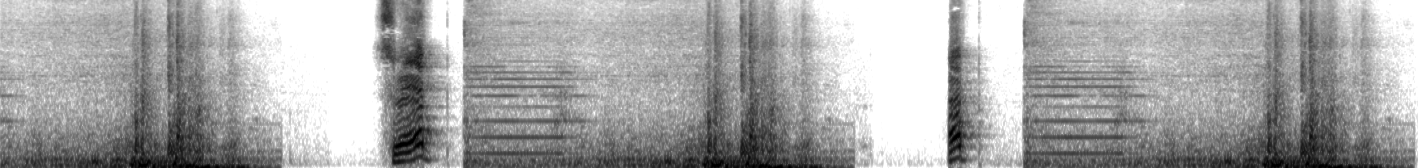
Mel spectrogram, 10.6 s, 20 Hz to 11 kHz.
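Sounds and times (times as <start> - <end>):
train rumbling before departure: 0.0 - 2.1, 4.4 - 6.4, 8.6 - 10.6
train sliding-door thuds: 0.0 - 2.1, 4.4 - 6.4, 8.6 - 10.6
speech: 2.9 - 3.4, 7.1 - 7.4.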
